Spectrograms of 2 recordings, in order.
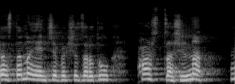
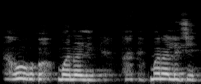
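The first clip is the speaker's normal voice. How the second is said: usual speaking voice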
